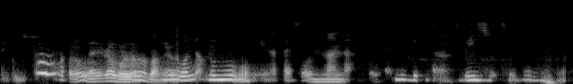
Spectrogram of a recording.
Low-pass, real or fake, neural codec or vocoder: 7.2 kHz; fake; codec, 16 kHz, 0.5 kbps, FunCodec, trained on LibriTTS, 25 frames a second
